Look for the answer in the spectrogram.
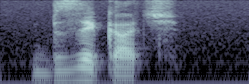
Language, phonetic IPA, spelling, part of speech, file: Polish, [ˈbzɨkat͡ɕ], bzykać, verb, Pl-bzykać.ogg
